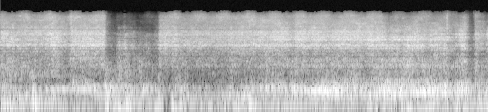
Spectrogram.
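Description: Oxy-fuel cutting torch hissing steadily as it cuts through metal on the engine. The hiss drops out for about a second about two seconds in, and dips briefly again near the end.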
